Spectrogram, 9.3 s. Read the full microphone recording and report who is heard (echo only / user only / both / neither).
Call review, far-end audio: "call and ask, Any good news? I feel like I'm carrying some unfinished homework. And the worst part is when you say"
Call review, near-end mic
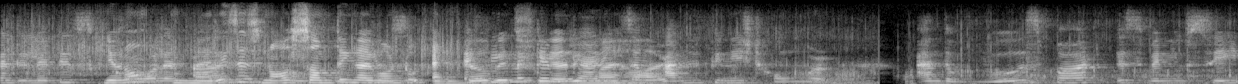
both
